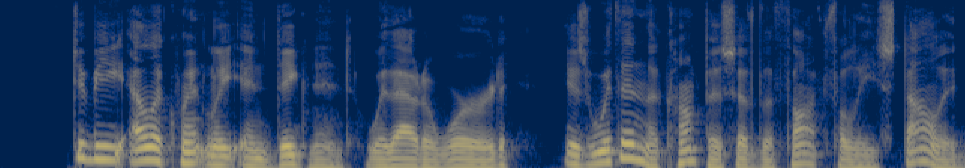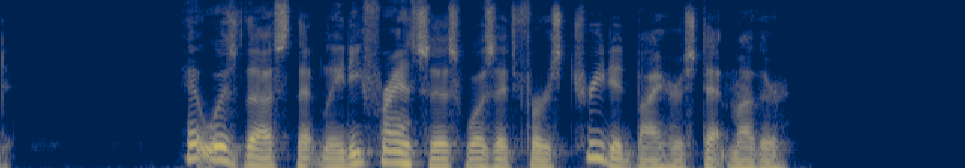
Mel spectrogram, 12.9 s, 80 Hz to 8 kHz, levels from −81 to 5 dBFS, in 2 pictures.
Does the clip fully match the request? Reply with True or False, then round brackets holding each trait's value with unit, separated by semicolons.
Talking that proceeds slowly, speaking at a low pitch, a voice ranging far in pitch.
True (130 wpm; 100 Hz; 7.4 semitones)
